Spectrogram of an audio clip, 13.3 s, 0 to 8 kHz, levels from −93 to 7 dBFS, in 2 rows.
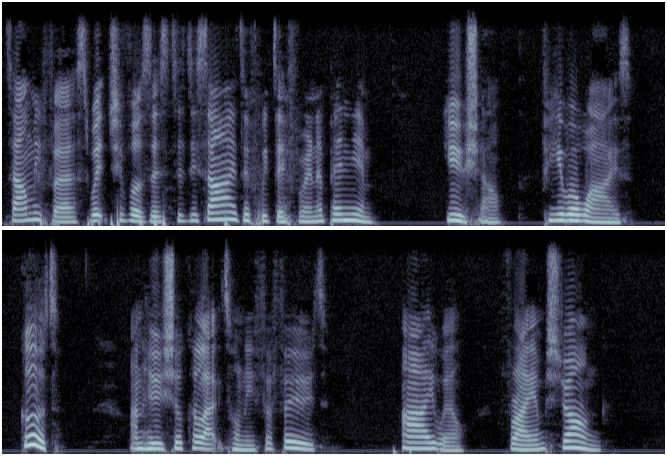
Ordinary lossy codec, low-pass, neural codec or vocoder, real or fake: Opus, 64 kbps; 7.2 kHz; none; real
